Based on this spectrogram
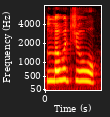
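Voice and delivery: high, halting creature whimper; high-pitched, pitiful hurt creature; pained young dragon. A narrator's reading. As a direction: squeeze out each phrase through pain.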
